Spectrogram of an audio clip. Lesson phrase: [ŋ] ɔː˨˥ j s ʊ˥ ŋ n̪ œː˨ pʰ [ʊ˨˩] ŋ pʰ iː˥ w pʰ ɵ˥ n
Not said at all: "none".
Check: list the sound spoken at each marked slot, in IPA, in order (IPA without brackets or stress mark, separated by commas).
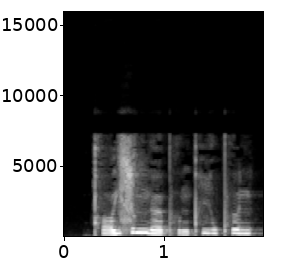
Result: kʰ, ʊ˨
